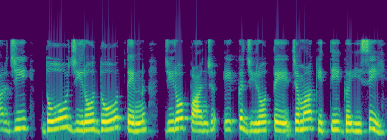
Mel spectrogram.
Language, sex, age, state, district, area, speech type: Punjabi, female, 45-60, Punjab, Jalandhar, urban, read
